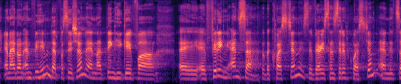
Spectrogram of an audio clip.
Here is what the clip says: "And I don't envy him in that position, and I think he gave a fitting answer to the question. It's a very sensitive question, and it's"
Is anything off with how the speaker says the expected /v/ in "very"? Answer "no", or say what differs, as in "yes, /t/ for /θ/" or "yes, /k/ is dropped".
no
